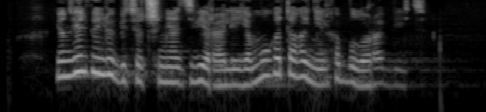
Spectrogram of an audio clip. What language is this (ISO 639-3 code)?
bel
